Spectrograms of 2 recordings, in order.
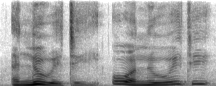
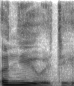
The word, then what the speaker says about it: annuity: Então a sílaba tônica vai aonde? No U. Annuity. Ou annuity, ok? Tanto faz. Então, o U do ditongo vai ser um ditongo decrescente, annuity.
